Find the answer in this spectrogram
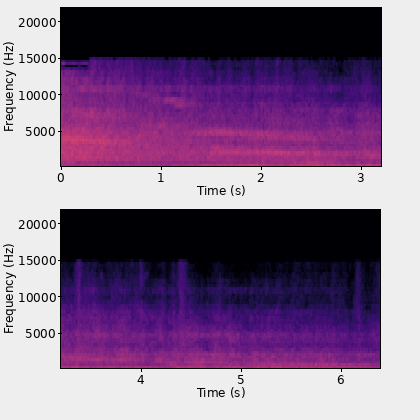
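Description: Steady background machine noise in a workshop, slowly growing quieter.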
